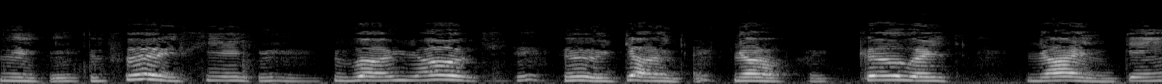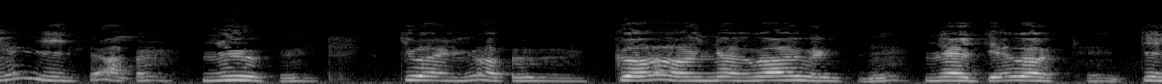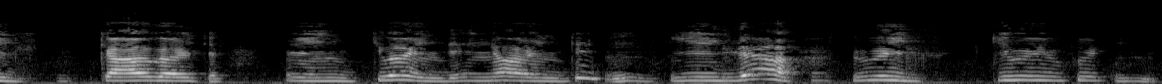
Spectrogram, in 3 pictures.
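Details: Male speaker with cerebral palsy and compromised immunity; dysarthria (cerebral palsy).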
